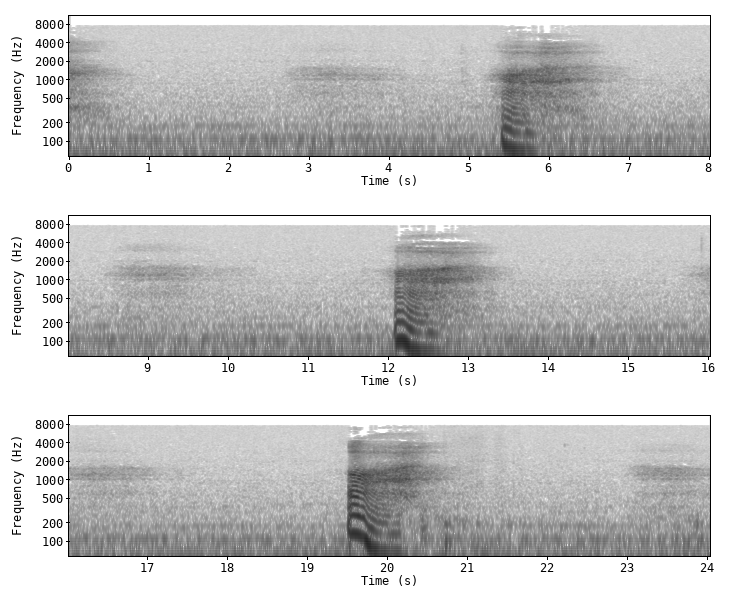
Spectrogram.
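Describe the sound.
A patient breathes slowly at about nine breaths per minute, with three loud, snorting inhalations spaced roughly seven seconds apart and much fainter, softer breaths in between.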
